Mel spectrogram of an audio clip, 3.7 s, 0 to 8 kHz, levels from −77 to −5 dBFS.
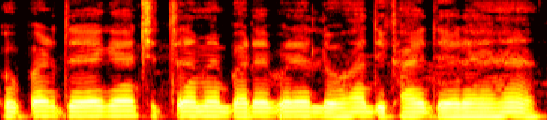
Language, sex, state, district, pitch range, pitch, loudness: Hindi, male, Assam, Kamrup Metropolitan, 110-120 Hz, 115 Hz, -13 LUFS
